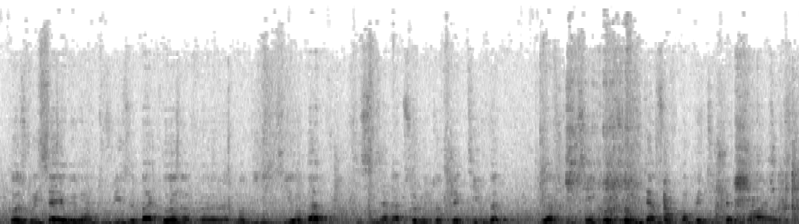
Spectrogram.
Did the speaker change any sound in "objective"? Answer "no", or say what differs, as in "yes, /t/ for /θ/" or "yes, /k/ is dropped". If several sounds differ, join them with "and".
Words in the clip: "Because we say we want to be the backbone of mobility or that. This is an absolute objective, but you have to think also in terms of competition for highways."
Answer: yes, /ʒ/ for /dʒ/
